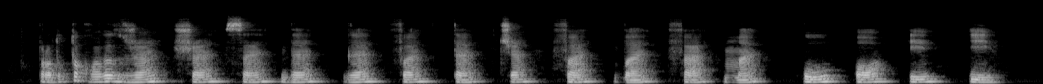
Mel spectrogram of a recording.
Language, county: Lithuanian, Kaunas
